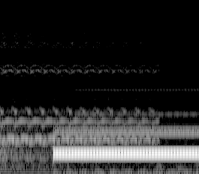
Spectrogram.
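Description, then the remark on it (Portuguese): A phone line ringing on an outgoing call: a loud, steady mid-pitched tone kicks in after a brief fainter hum and holds unbroken to the end, with no voices. “É tá chamando aqui”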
